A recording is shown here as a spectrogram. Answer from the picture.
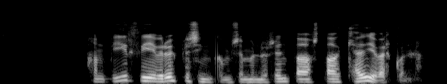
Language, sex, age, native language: Icelandic, male, 30-39, Icelandic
